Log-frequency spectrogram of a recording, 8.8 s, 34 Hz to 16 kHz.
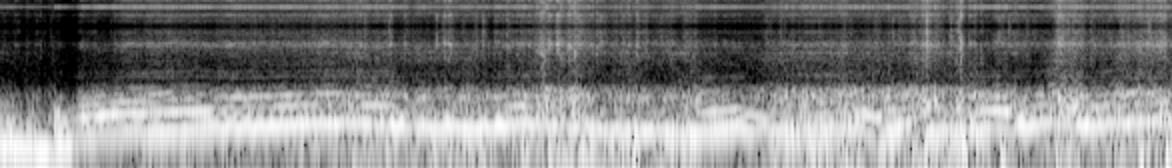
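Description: Ford Fiesta XR2 rally car's four-cylinder engine heard from inside the cabin, pulling hard under full throttle. The engine note drops low and then sweeps sharply upward about half a second in. It then holds at high revs, rising and falling with the throttle, and climbs again near the end.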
